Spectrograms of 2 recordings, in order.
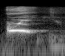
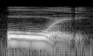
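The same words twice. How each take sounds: First: It is said in a high-pitched voice. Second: It is said in a low-pitched voice. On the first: "Let's try a high voice" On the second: "What about a low voice?"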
